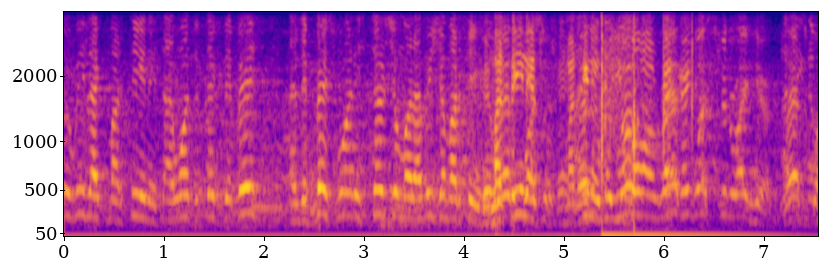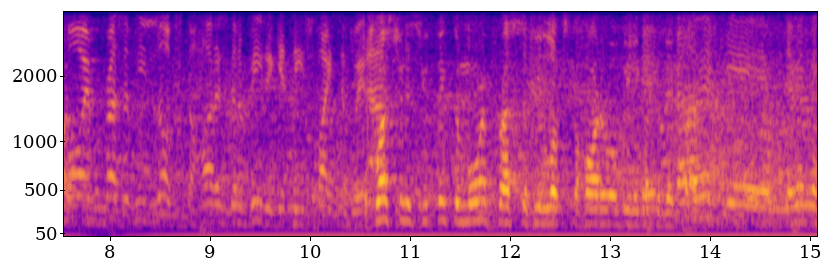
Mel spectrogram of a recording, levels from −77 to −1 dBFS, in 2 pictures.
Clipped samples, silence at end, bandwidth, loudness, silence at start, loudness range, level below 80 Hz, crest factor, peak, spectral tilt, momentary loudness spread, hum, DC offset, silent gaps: under 0.1%; 0 s; 4 kHz; -19 LUFS; 0 s; 9 LU; -50 dBFS; 18 dB; 0 dBFS; -8 dB/octave; 14 LU; none; 1%; none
